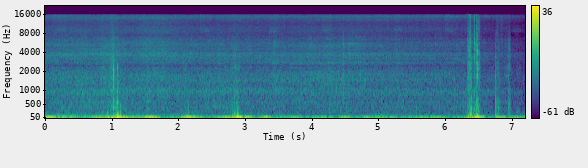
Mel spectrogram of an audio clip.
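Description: Surf washing over shoreline rocks, with wind rumbling on the microphone. A few sharp knocks from the handheld camera being handled: the loudest about a second in and near three seconds, and two more near the end.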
